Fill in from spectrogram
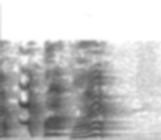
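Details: Pet rose-ringed parakeet, a talking green ringneck, giving a short run of squawky speech-like syllables indoors, ending in a rising and falling whistled note.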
